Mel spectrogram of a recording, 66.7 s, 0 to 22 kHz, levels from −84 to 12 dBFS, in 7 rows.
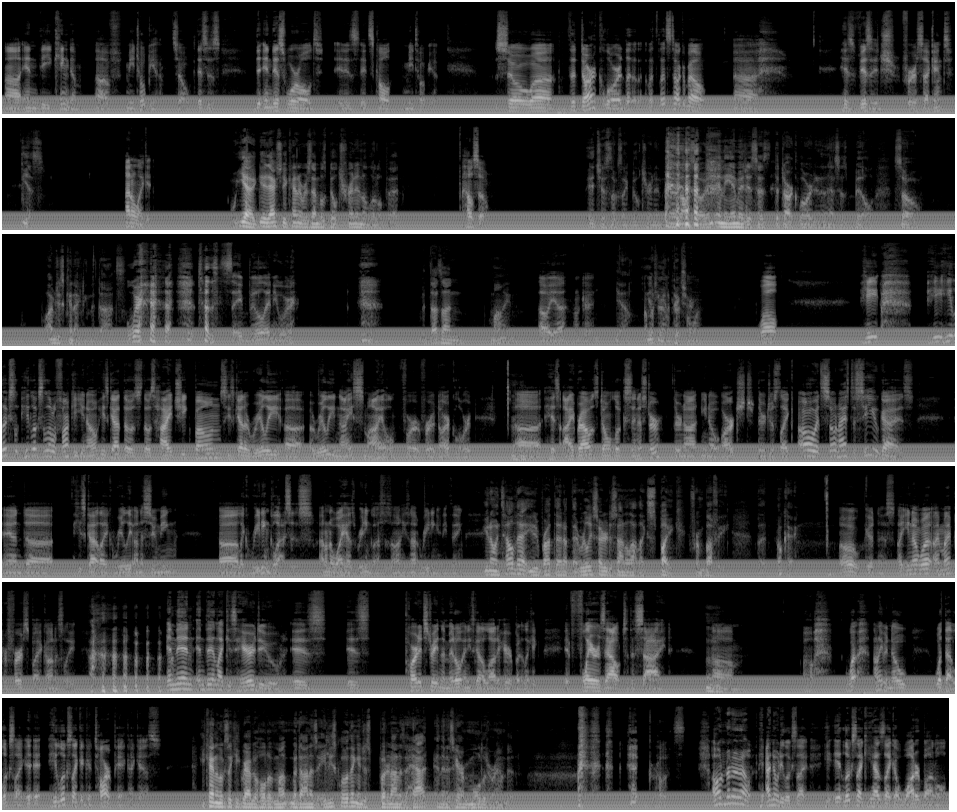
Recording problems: wrong speed, natural pitch; too fast; 1.8 times normal speed
electrical hum; loud; throughout; 60 Hz, 8 dB below the speech

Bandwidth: 15.5 kHz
